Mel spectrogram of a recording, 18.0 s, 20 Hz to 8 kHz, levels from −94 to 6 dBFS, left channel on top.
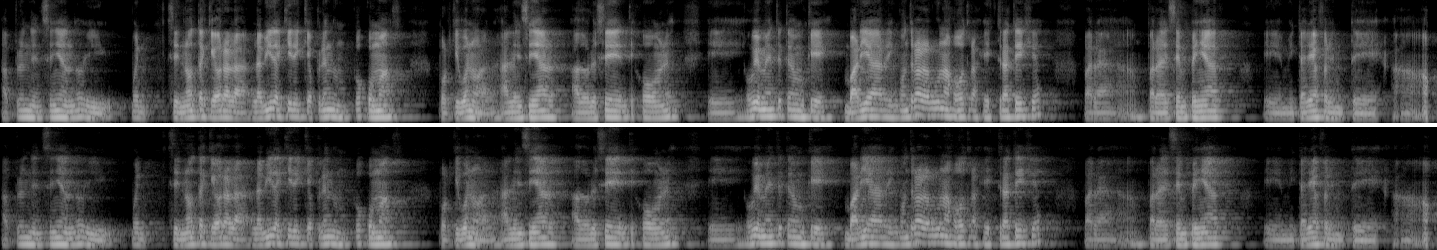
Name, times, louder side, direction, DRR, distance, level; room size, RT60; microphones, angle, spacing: voice 1, 0.0-1.4 1.6-5.0 5.5-13.0 13.6-15.3 15.8-17.9, left 3 dB, 90° left, 0.8 m, -32 dB
23.5 x 21.0 x 6.1 m
head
